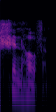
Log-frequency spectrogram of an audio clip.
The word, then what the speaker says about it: Schinhofen: say your last name my last name is shinhofen very simple it is the leg bone of a prostitute found in a bog shin ho fen shinhofen very simple um i have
